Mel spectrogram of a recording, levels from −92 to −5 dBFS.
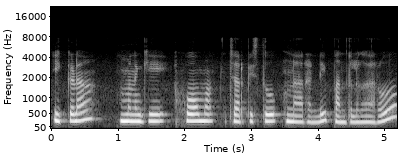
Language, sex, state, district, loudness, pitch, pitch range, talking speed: Telugu, female, Andhra Pradesh, Annamaya, -16 LUFS, 225 Hz, 215-235 Hz, 70 wpm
